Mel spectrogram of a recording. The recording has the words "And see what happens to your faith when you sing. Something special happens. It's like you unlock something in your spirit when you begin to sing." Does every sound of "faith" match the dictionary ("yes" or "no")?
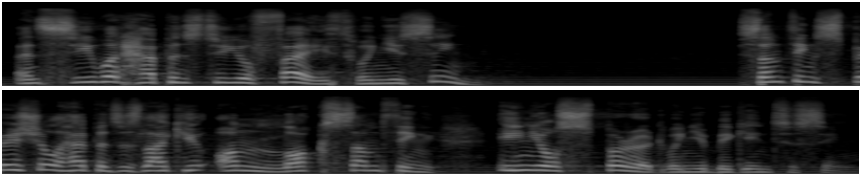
yes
